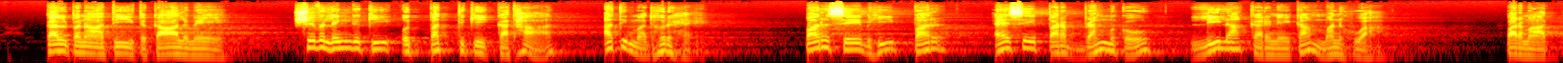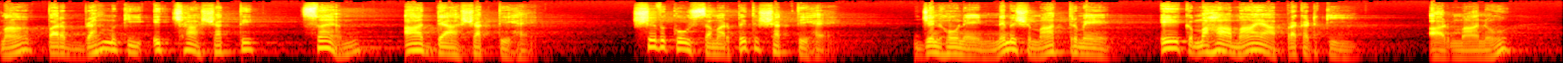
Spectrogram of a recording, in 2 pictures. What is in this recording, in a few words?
commentary om mantra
